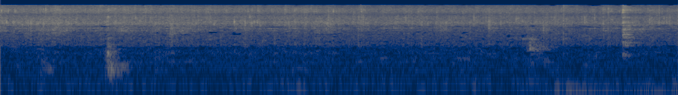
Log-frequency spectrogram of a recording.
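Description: Cooked spiny gourd (kartule) pieces sizzling softly in a kadai, with a few light clicks of the spatula against the pan and one sharper click near the end.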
